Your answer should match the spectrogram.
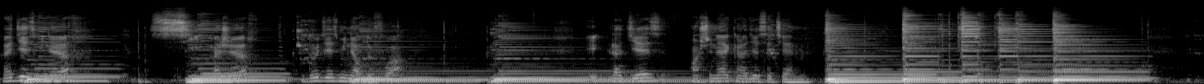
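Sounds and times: acoustic guitar strumming chords: 0:00.0 - 0:11.6.

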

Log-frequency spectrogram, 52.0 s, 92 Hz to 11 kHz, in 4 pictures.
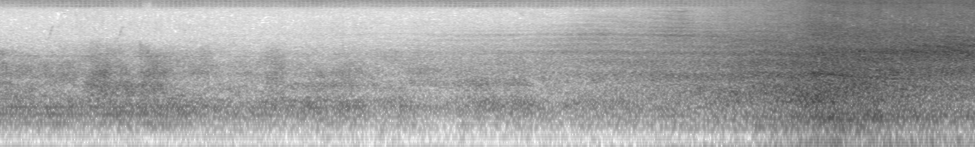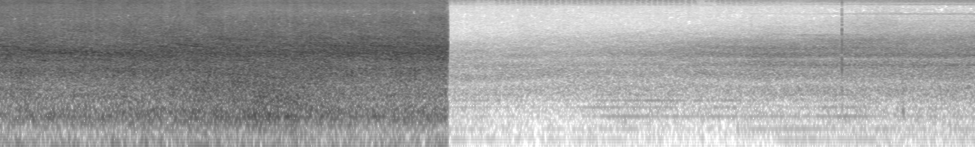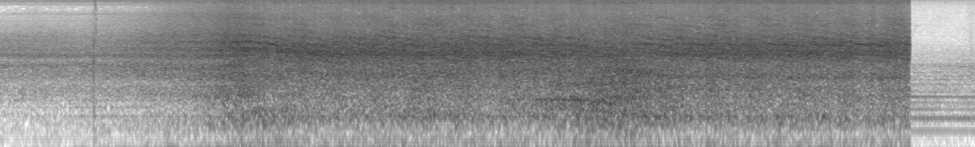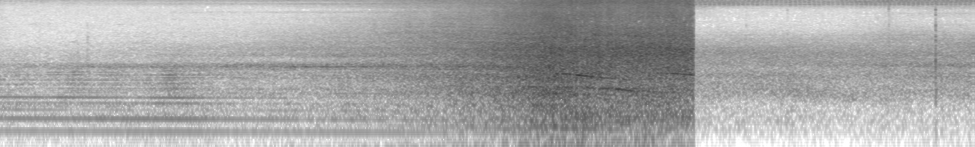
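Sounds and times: electric train passing: 0:05.1 - 0:52.0.

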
